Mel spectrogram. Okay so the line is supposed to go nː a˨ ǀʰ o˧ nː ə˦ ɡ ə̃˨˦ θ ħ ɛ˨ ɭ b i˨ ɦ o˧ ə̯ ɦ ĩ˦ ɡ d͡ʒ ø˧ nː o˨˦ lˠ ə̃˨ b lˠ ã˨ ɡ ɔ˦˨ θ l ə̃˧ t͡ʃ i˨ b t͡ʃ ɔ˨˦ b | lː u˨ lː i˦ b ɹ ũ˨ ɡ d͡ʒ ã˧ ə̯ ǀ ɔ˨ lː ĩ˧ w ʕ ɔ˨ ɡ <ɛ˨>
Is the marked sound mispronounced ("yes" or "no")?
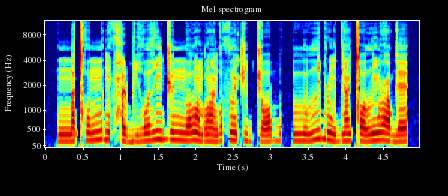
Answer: yes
